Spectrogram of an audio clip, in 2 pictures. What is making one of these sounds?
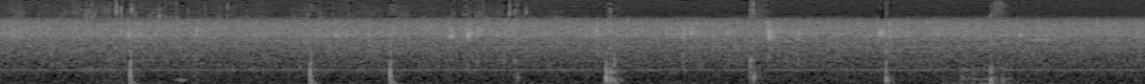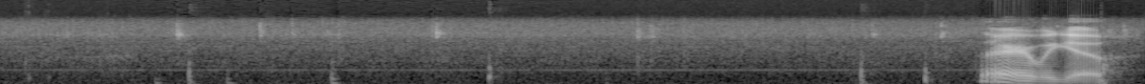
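Footsteps tap steadily on a ladder and stone floor.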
